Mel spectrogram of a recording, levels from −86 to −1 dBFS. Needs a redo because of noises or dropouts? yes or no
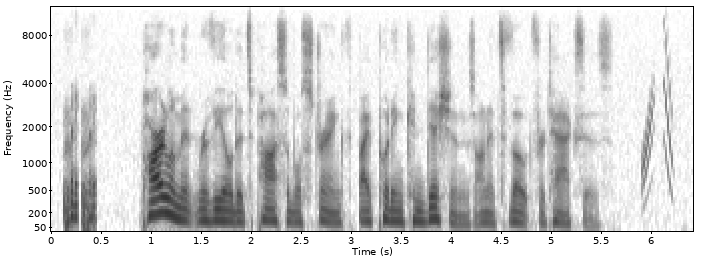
yes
